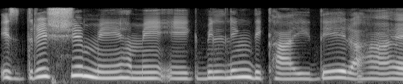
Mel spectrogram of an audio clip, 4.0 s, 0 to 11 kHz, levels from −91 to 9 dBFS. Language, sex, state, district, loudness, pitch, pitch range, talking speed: Hindi, female, Jharkhand, Ranchi, -15 LUFS, 240 Hz, 220-260 Hz, 150 wpm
